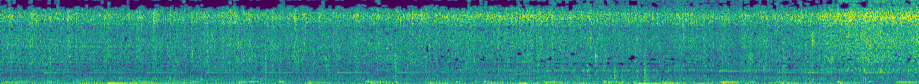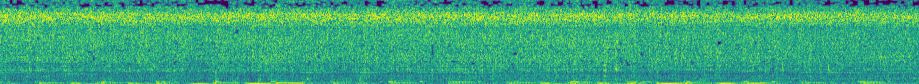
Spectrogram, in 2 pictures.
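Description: Mixed vegetables (corn, peas and diced carrot) sizzling in hot oil in a nonstick frying pan as they are stir-fried with a spatula. The sizzle gets louder about eight seconds in, with soft background music underneath.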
